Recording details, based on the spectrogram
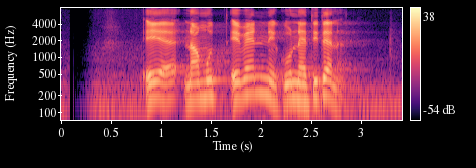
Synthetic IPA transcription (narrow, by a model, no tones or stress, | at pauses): ejənamut̪eʋænːekunɛt̪it̪ænə̰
